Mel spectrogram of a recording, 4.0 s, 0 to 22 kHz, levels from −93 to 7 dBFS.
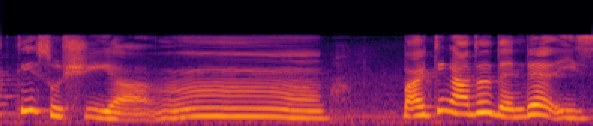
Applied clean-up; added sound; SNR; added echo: none; none; none; none.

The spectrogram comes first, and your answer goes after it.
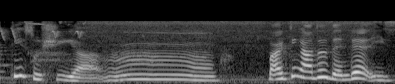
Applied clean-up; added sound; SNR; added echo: none; Chirp, tweet + Hiss; 18 dB; none.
